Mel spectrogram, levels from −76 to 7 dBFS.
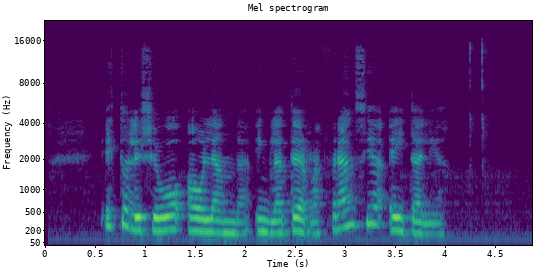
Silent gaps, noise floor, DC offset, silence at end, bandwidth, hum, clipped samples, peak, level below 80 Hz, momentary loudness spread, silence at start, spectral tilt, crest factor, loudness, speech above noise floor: none; -53 dBFS; under 0.1%; 0.9 s; 15 kHz; none; under 0.1%; -2 dBFS; -62 dBFS; 10 LU; 0.6 s; -7 dB/octave; 18 dB; -20 LUFS; 33 dB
